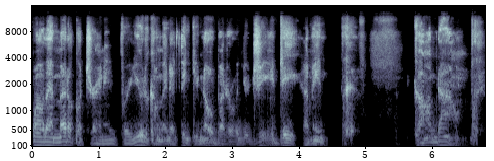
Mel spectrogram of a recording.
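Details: Male laryngectomee who had a total laryngectomy in 2020, speaking without a larynx; alaryngeal speech after total laryngectomy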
